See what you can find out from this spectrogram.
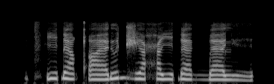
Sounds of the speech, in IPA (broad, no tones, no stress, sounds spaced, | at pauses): t͡sʼ i ɗ æ qʼ æ ɾʲ o d͡ʒ e ħ i ɗ æ ɡ͡b æ lʲ e̤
